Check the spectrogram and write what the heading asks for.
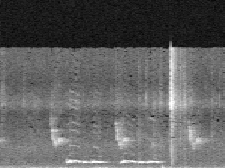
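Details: Crossbred zebra dove kept as a contest prospect, giving two warbling, fluttering coo phrases pitched low, each about half a second long. A thin, higher descending note precedes each phrase, and a soft click is heard near the end.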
